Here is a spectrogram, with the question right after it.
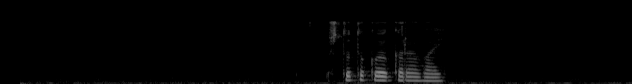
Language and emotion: Russian, neutral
